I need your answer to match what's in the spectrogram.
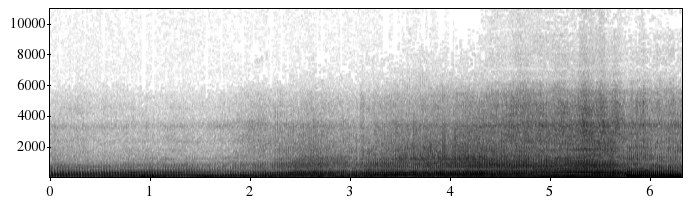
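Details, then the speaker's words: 2007 Yamaha YFZ 450 quad with a new Jet Lab carb fitted to cure popping: a steady, deep single-cylinder thrum that pulls away smoothly with no popping or backfire, running normally. "She sure sounds like she's running a whole lot better today."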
